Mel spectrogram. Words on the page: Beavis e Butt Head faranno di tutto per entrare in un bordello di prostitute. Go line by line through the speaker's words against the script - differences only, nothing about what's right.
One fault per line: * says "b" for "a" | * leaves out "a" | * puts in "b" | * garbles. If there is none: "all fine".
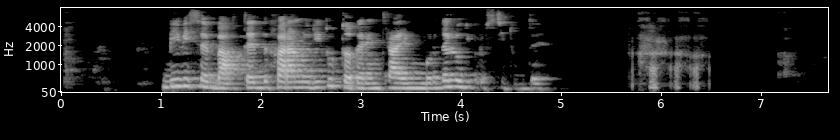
all fine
